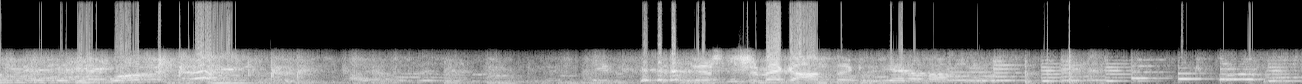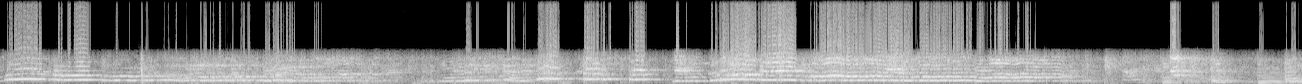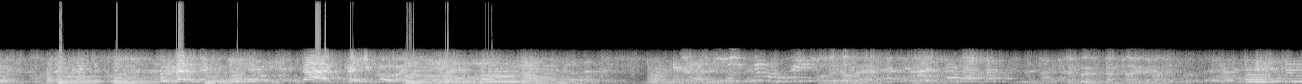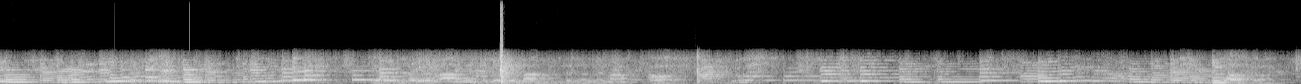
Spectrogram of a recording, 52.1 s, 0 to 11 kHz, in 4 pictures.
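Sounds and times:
simple instrumental melody: 7.6s - 23.8s, 24.6s - 33.8s, 38.1s - 43.9s
plucked guitar notes: 24.6s - 29.0s, 29.6s - 33.5s, 38.2s - 43.4s.

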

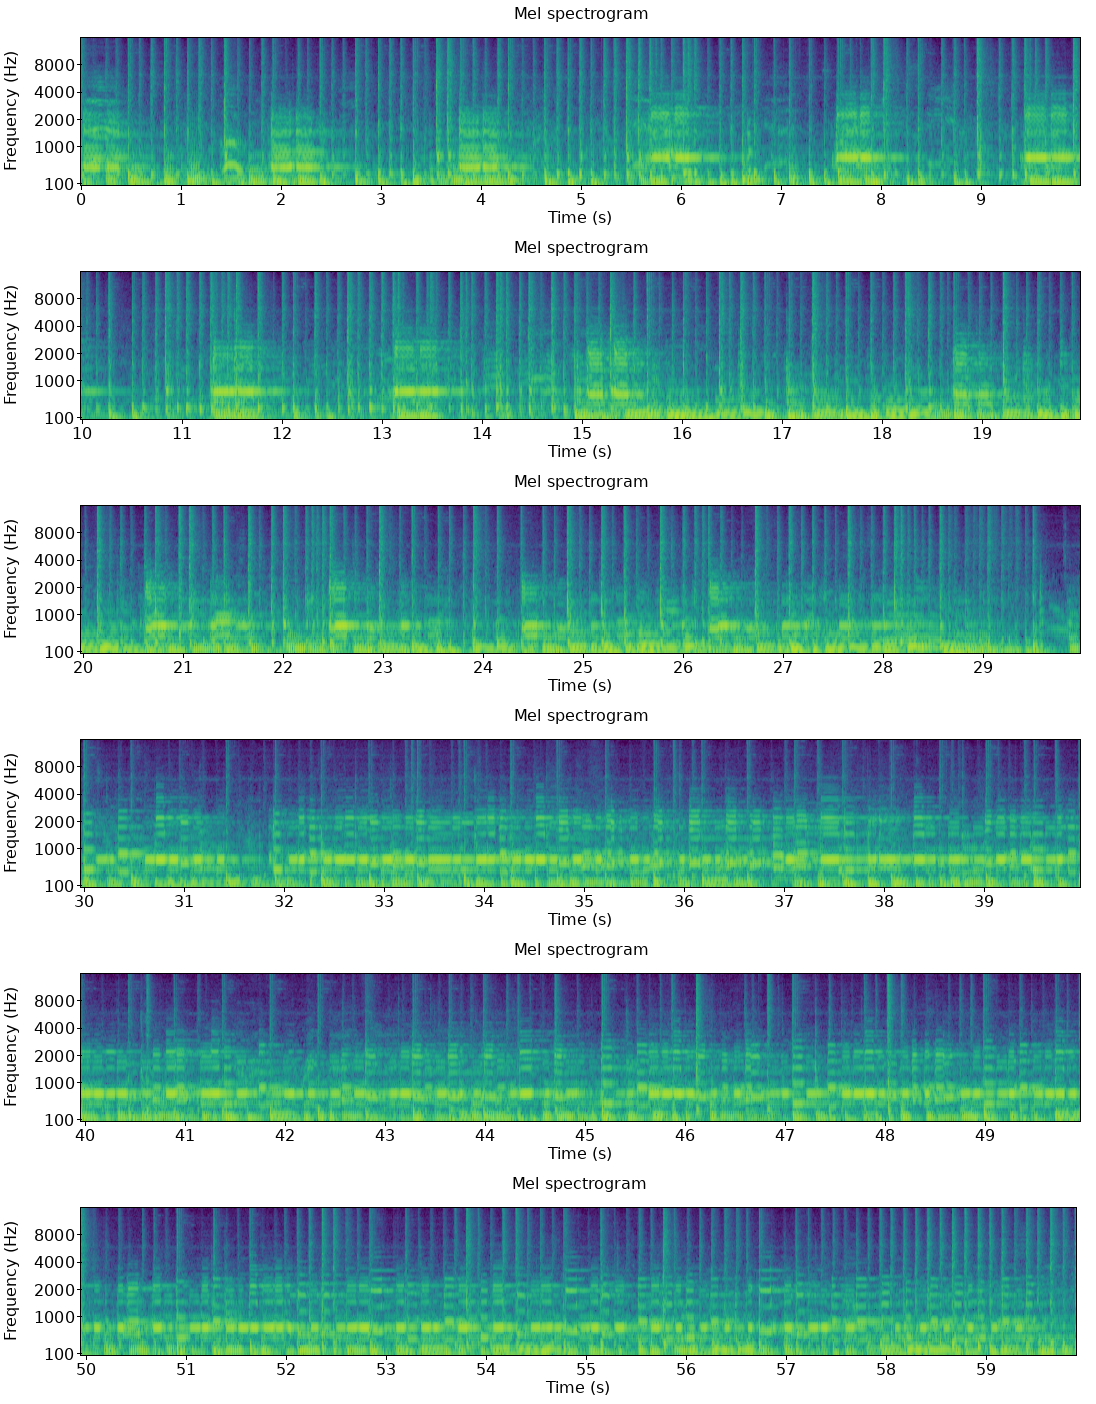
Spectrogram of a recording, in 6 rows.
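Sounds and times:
bass cigar box: 0.0s - 8.4s, 14.9s - 59.9s
amplified guitar notes: 0.0s - 59.9s
cajon beat: 0.0s - 59.9s.

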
